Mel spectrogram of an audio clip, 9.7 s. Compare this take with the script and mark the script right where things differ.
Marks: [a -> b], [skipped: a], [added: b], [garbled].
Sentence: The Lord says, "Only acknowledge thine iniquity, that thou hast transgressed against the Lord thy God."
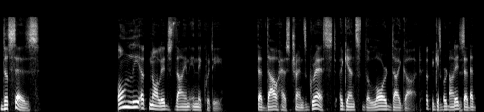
The [skipped: Lord] says, "Only acknowledge thine iniquity, that thou hast transgressed against the Lord thy God." [garbled]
